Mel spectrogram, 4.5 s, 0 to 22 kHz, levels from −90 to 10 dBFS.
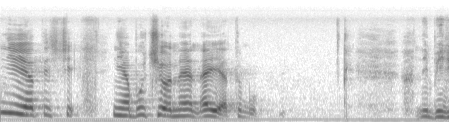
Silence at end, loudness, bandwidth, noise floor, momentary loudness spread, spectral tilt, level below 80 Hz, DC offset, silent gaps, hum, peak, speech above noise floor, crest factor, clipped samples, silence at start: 0 s; -31 LUFS; 19.5 kHz; -61 dBFS; 19 LU; -3 dB/octave; -66 dBFS; under 0.1%; none; none; -14 dBFS; 28 dB; 20 dB; under 0.1%; 0 s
